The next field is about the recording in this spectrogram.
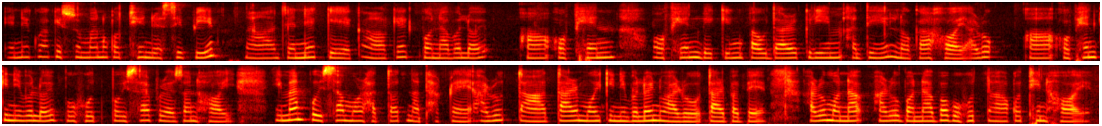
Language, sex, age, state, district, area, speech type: Assamese, female, 18-30, Assam, Barpeta, rural, spontaneous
